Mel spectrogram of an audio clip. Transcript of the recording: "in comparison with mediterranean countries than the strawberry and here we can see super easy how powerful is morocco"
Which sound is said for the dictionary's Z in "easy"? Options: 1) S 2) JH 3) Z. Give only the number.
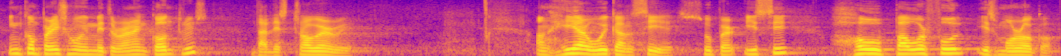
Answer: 1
